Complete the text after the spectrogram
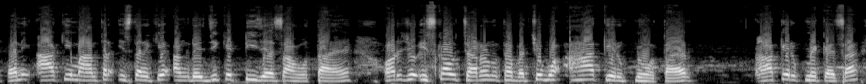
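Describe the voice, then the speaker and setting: Patient high-voiced man teaching Hindi letters. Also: darkish tone. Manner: patient, drills sounds slowly and repeats them, addresses viewers as children. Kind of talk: beginner Hindi reading lesson.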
